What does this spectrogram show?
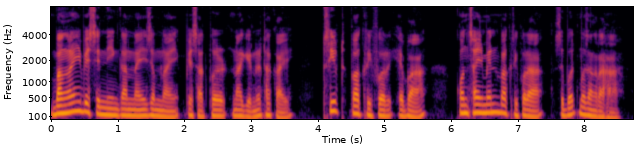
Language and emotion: Bodo, neutral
